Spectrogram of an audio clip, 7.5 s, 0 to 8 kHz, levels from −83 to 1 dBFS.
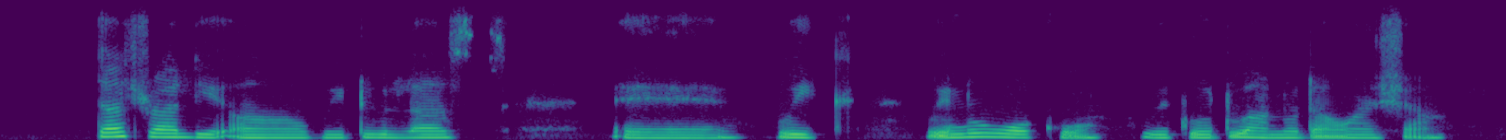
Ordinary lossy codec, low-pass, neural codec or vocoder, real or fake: Opus, 16 kbps; 7.2 kHz; none; real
